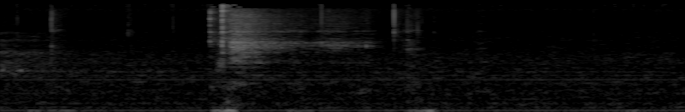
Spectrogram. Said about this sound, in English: I'm sitting here talking and clicking around trying to find anything that might be worth it, but I just don't fucking see it.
